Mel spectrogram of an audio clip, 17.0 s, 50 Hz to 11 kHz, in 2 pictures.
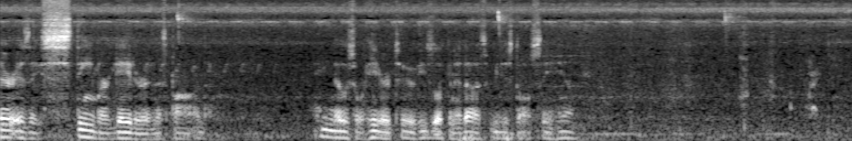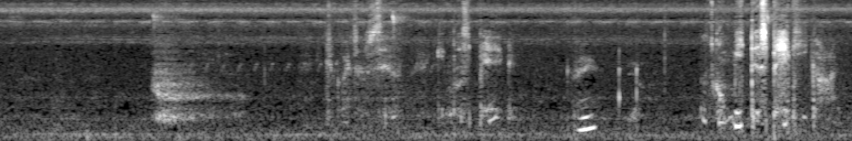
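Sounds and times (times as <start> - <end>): high-pitched insect drone: 0.0 - 17.0
low whispering voices: 7.8 - 8.9, 10.0 - 17.0.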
